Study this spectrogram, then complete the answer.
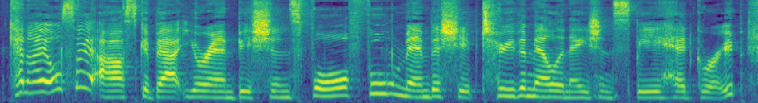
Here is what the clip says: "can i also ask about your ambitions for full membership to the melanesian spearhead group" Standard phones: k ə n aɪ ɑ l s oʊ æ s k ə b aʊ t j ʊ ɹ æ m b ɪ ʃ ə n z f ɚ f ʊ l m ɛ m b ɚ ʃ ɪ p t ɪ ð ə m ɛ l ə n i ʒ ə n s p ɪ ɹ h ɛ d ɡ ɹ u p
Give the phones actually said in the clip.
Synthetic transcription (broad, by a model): k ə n aɪ ɑ l s oʊ æ s k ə b aʊ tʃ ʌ ɹ æ m b ɪ ʃ ə n z f ɚ f ʊ l m ɛ m b ɚ ʃ ɪ p t ɪ ð ə m ɛ l ə n i ʒ ə n s p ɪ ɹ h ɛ d ɡ ɹ u p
